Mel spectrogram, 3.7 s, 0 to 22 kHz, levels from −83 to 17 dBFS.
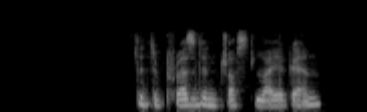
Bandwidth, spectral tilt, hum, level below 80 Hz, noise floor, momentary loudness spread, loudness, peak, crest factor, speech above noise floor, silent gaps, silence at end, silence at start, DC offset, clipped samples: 8.2 kHz; -4.5 dB/octave; none; -72 dBFS; -86 dBFS; 8 LU; -32 LUFS; -16 dBFS; 18 dB; 55 dB; none; 0.45 s; 1.35 s; under 0.1%; under 0.1%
